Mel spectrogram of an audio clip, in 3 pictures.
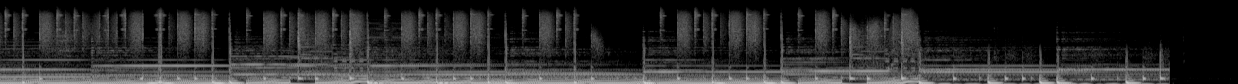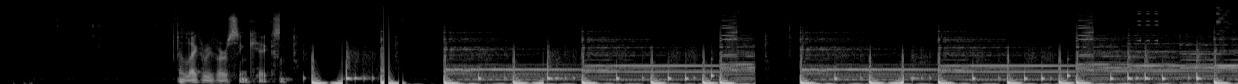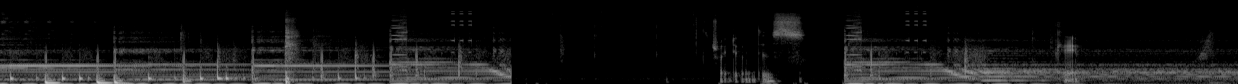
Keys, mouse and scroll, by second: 0.4 ctrl+scroll down 2, 0.7 ctrl+scroll up 2, 1.6 ctrl+scroll down 2, 2.0 ctrl+scroll up 2, 2.7 ctrl+scroll down 2, 4.0 ctrl+scroll down 2, 4.7-5.0 ctrl+scroll up 2, 5.7 ctrl+scroll down 2, 5.9 ctrl+scroll up 2, 7.8 ctrl+scroll up 2, 8.5 ctrl+scroll down 2, 11.7 space, 12.8 click, 13.3 click, 13.9-15.3 drag, 15.5 click, 15.6 space, 16.6 space, 16.7 click, 19.3 click, 20.3 space, 21.0 ctrl+scroll up 2, 22.3 ctrl+scroll down 2, 23.2 ctrl+scroll up 2, 24.4 ctrl+scroll down 2, 26.2 ctrl+scroll down 2, 27.0 ctrl+g, 27.2 ctrl+scroll down 2, 28.4-28.8 ctrl+scroll up 2, 28.9 ctrl+d, 29.8 ctrl+scroll up 2, 30.3 space, 30.7 click, 31.1 click, 31.7 click, 32.7 click, 33.4 click, 33.5 space, 35.5 g, 35.7 ctrl+scroll down 2, 36.8 ctrl+scroll down 2.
